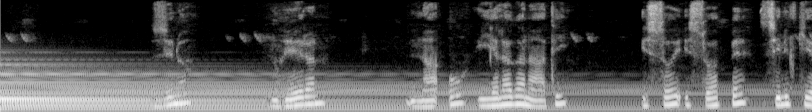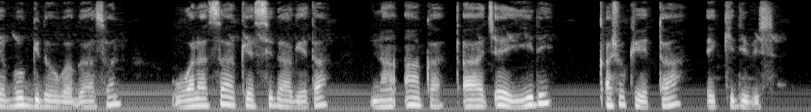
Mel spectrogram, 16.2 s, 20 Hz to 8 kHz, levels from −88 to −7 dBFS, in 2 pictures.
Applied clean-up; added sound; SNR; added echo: none; Piano; 5 dB; none.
